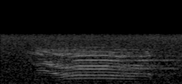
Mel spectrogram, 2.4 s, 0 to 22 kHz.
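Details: Red deer belling recorded September 12, 2014, perhaps two stags calling: a single long, mooing roar with stacked harmonics that swells and then fades over about a second and a half, over steady background hiss.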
